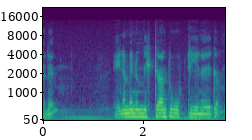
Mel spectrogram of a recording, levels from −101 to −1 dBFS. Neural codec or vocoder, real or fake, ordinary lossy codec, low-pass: none; real; none; 14.4 kHz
